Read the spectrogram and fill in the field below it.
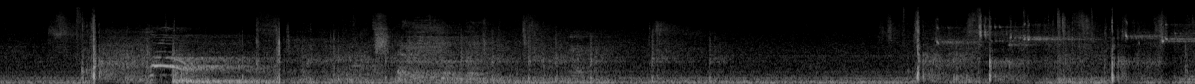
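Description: A tennis ball is struck hard with a racket, back and forth.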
